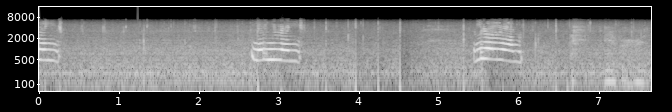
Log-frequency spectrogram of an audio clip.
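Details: Myrra, a Bengal cat, calling while eating indoors; two strong harmonic meows about three seconds apart, each rising quickly then wavering and falling, with small chewing clicks and a low hum in the background.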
